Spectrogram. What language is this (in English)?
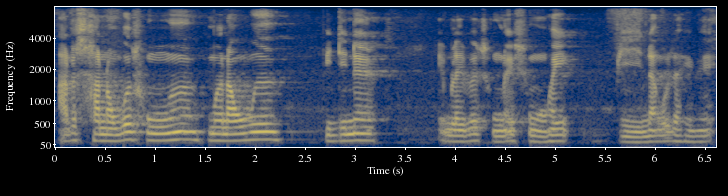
Bodo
